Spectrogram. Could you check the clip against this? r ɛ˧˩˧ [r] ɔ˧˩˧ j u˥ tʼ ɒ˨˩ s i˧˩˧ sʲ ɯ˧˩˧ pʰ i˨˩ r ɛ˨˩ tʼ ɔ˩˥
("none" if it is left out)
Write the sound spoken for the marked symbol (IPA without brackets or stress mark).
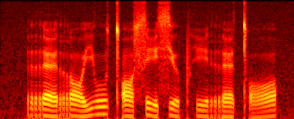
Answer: r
